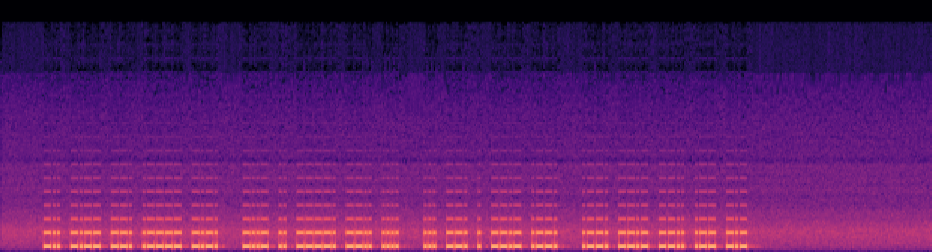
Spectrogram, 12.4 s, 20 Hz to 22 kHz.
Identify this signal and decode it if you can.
Morse code, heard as electronic beeps, machine-sent, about 40 wpm, spaced as for 32 wpm, 590 Hz. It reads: DYG1C XI9ZH SGEQP PQZWK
